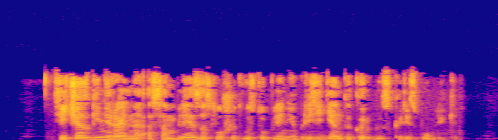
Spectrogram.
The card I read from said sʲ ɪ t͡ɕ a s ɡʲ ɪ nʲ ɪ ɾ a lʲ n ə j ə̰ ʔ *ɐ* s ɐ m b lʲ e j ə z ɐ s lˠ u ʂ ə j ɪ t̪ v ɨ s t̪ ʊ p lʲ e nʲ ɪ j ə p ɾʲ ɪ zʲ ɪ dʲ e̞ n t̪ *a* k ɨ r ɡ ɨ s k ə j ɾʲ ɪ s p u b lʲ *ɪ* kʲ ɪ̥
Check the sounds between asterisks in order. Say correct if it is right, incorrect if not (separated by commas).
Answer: correct, incorrect, correct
